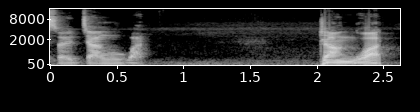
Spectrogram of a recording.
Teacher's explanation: what makes the low tone there is that your throat's locking down on the wat, right? So jang, you want to send your throat down and kill at the end.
